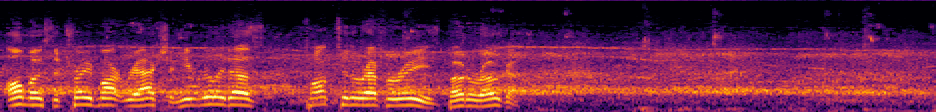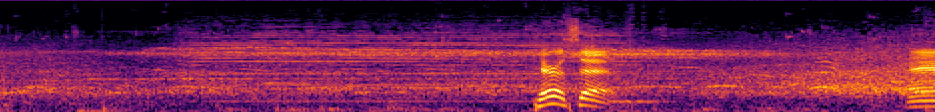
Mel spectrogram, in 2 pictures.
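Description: A large crowd murmurs and cheers steadily in a big echoing arena.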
